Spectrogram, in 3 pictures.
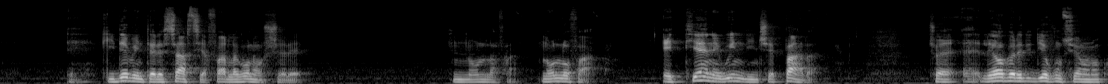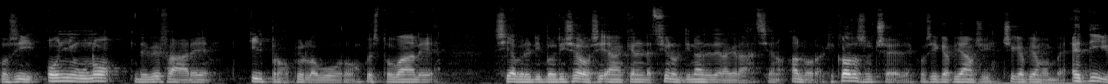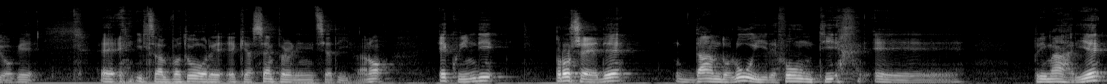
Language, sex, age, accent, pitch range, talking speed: Italian, male, 40-59, native, 110-135 Hz, 135 wpm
